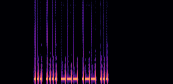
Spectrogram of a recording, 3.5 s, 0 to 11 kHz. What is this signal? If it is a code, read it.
Morse code, heard as a keyed tone, about 40 wpm, 700 Hz. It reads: SHOWS
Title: ES:S Suffix - Top 100 Words with Base Words 40wpm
